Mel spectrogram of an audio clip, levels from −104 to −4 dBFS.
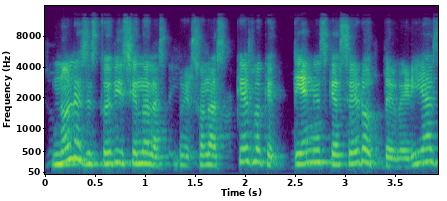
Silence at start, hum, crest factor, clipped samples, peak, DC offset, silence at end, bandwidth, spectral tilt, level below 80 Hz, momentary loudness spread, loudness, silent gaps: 0.05 s; none; 20 dB; under 0.1%; -4 dBFS; under 0.1%; 0 s; 12.5 kHz; -3 dB/octave; -72 dBFS; 6 LU; -24 LUFS; none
